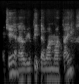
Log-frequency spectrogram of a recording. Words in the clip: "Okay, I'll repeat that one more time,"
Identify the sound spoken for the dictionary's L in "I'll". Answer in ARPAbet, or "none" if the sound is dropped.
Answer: W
